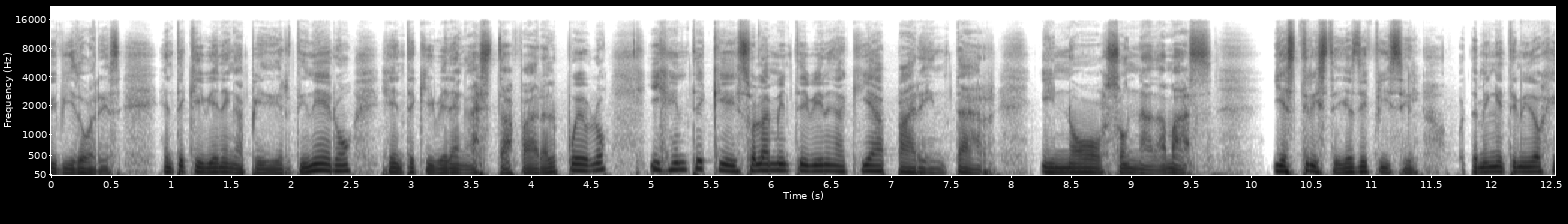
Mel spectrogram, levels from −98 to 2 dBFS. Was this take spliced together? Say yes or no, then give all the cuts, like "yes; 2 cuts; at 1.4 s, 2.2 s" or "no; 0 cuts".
no; 0 cuts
